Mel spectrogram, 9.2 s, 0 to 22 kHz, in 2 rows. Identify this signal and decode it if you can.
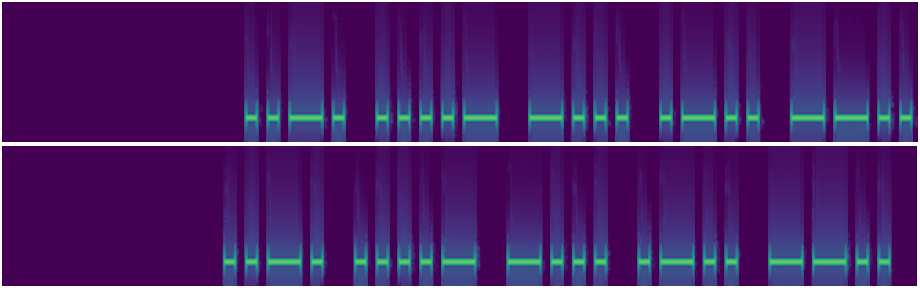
Morse code, heard as a keyed tone, about 22 wpm, 700 Hz. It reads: F4BLZ F4BLZ
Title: DXCC-100 Call Signs - 5 Characters - Repeated 3x - 22wpm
